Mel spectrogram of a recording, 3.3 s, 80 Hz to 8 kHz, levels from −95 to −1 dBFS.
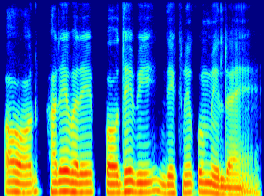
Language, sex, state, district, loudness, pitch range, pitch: Hindi, male, Bihar, Gaya, -20 LUFS, 130-145 Hz, 140 Hz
